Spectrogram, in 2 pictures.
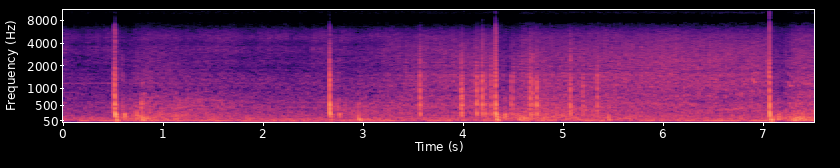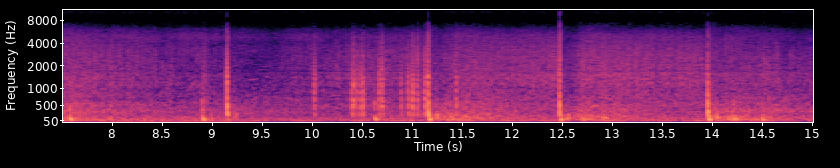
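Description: Fireworks display: about a dozen sharp bangs of shells bursting overhead, some coming in quick runs, each trailing off in a low echo.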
